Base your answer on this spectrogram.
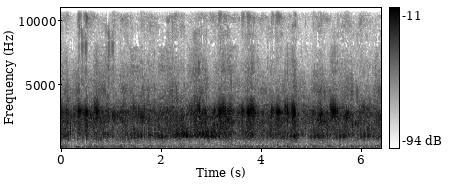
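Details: Frog chorus from lotus rice paddies beside a rural road in Echizen, Fukui, Japan, 12 June 2021, with tree frogs and pond, wrinkled and green tree frogs named. Dense overlapping croaking, bright pulsed bursts recurring about twice a second over steady trilling.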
